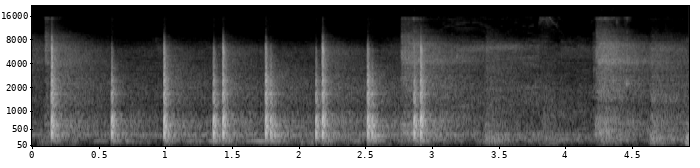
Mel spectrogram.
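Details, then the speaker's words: Dacia Duster front end over bumps: sharp hollow knocks that persisted after replacing strut top bearings, traced with the bumper removed to the bumper reinforcement beam, although everything was tightened. "что это усилитель шумит все затянуто все протянуто"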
